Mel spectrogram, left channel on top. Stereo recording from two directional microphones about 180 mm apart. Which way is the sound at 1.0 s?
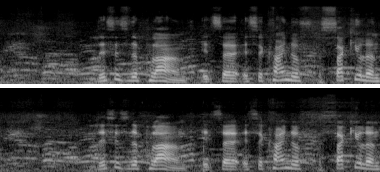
Centre (ahead or behind).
